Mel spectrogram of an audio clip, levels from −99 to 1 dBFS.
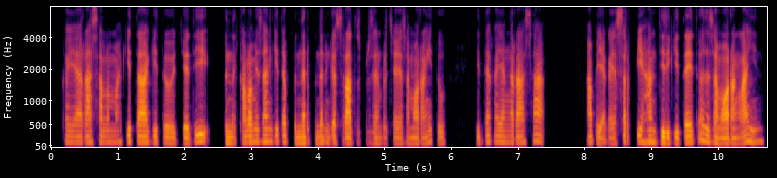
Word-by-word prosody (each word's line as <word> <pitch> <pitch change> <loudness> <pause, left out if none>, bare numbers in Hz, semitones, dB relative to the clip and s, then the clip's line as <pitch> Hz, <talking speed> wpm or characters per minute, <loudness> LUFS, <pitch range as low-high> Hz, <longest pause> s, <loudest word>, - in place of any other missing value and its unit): kayak 125 -1 -2
rasa 125 +1 0
lemah 125 0 -6
kita 125 -2 +5
gitu 115 -2 -2
jadi, 130 +7 +1 0.2
ben 115 0 -2
kalau 125 +1 +2
misalkan 135 0 -1
kita 130 0 0
bener-bener 115 +1 -2
gak - - -1
100% 110 0 +2
percaya 110 0 -5
sama 110 0 -2
orang 110 +3 -3
itu, 115 0 -7 0.5
kita 135 +3 -5
kayak 130 -1 -3
ngerasa, 120 +4 +1 0.6
apa - - -2
ya - - 0
kayak 105 0 -4
serpihan 130 -1 -1
diri 115 -2 +5
kita 115 +2 +3
itu - - -3
ada 140 -4 +1
sama 105 -3 +6
orang 105 0 +2
lain, 125 +2 +2
120 Hz, 175 wpm, -27 LUFS, 110-130 Hz, 0.6 s, sama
